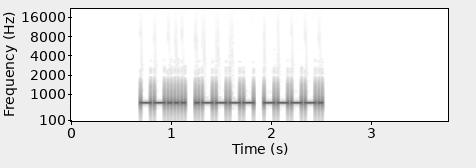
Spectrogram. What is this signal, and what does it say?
Morse code, heard as a keyed tone, about 34 wpm, 700 Hz. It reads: 719
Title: Numbers - 3-Digit 35wpm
